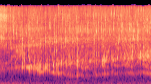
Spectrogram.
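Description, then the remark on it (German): Water runs steadily into a glass, a continuous bright splashing pour with a slight rising tone as the vessel fills, with no talking. The glass is being filled until a seed hung over it on toothpicks sits just in the water. “Und jetzt muss man das Glas so hoch mit Wasser befüllen, das machen wir jetzt auch, dass das gerade so im Wasser ist.”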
